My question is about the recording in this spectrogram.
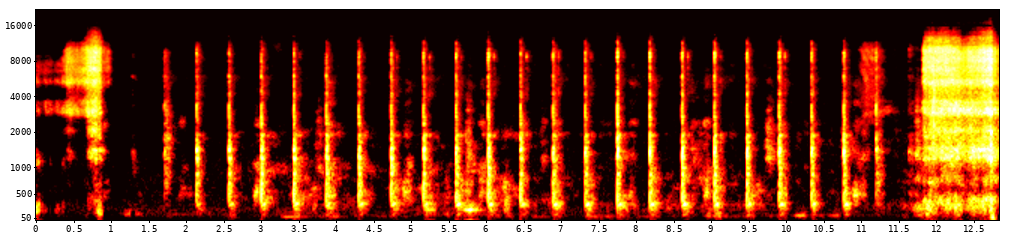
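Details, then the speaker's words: Repaired solar rocker toy, microphone moved close: quiet, even drive ticks about twice a second in a silent room, relatively quiet on its own; normal clicking after the fix. "Because even though that's relatively quiet on its own, when you've got dozens of them all clicking away, well, Nanny doesn't like it."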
